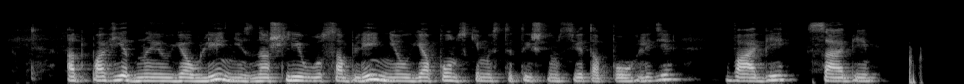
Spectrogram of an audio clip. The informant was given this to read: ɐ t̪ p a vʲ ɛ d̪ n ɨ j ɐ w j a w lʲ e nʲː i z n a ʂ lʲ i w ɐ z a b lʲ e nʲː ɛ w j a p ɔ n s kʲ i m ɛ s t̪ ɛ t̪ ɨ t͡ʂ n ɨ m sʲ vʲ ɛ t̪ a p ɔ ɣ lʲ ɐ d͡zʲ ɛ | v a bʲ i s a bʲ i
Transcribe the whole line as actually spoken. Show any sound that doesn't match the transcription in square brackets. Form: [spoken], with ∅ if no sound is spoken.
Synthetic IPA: ɐ t̪ p a vʲ ɛ d̪ n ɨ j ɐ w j a w lʲ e nʲː i z n a ʂ lʲ i w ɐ [s] a b lʲ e nʲː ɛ w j a p ɔ n s kʲ i m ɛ s t̪ ɛ t̪ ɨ t͡ʂ n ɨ m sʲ vʲ ɛ t̪ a p ɔ ɣ lʲ ɐ d͡zʲ ɛ | v a bʲ i s a bʲ i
